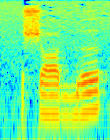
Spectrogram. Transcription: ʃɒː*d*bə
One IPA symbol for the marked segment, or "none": d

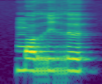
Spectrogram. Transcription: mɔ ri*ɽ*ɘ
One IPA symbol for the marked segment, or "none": r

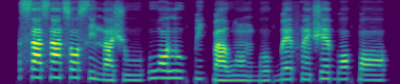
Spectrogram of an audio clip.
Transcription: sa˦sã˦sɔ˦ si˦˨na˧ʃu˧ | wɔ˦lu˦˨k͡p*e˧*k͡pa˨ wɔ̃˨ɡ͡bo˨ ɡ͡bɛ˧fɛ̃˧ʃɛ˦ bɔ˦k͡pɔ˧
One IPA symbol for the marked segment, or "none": i˧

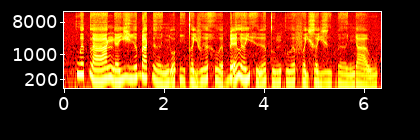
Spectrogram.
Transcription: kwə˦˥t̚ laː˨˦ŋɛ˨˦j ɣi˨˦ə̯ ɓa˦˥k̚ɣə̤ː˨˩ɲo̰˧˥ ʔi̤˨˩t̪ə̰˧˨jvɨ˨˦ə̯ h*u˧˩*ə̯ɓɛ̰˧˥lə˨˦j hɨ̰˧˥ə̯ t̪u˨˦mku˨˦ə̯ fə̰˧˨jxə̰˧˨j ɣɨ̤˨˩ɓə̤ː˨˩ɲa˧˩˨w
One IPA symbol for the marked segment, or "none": u˧˩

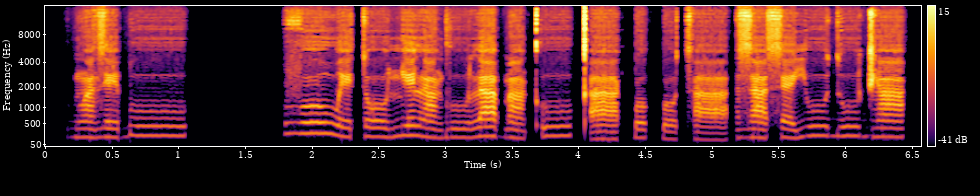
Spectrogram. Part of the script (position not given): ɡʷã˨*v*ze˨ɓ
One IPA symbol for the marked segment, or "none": none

